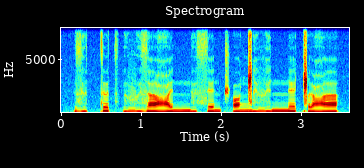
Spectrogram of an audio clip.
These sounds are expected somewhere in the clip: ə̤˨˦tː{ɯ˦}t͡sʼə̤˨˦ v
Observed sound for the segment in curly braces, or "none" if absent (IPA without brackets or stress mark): ə˦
